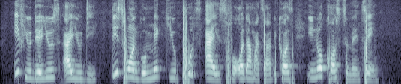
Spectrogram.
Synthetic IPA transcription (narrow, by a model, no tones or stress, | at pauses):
ifjudejuzajudi | diswɔ̃nɡomekʰjupʰut | aɪz̥fɔʔɔdamatʰabikʰɔs | inokʰɔstumẽntʰẽn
